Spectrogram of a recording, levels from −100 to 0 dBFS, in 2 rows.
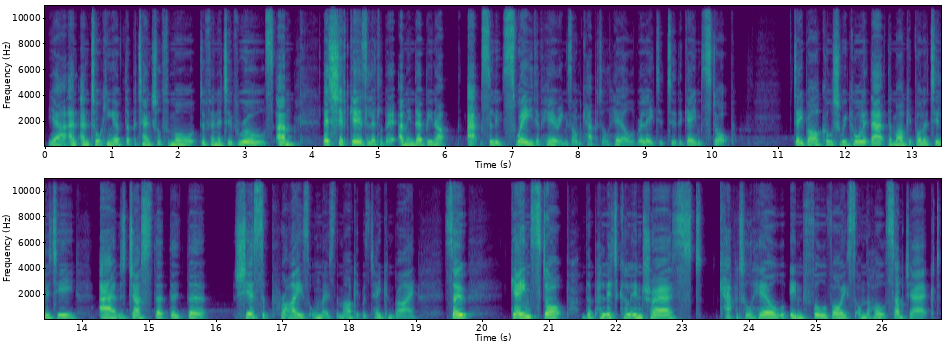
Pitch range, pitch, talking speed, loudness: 175-200 Hz, 185 Hz, 160 wpm, -31 LUFS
